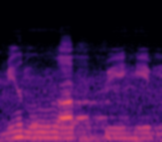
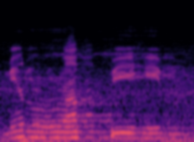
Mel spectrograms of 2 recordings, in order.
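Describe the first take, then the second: Both takes have the same delivery.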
